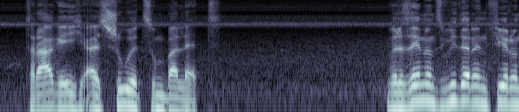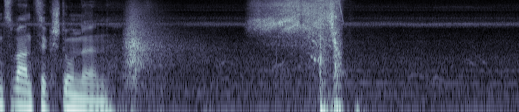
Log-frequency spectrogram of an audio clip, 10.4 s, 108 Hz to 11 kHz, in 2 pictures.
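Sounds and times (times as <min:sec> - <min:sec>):
speech: 0:00.3 - 0:02.2, 0:03.9 - 0:06.4
airy hiss: 0:06.4 - 0:08.8
high-pitched whistling rush: 0:06.4 - 0:08.8.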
